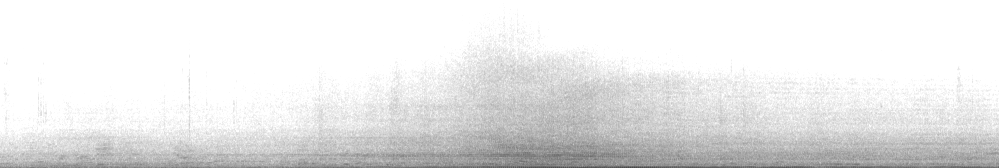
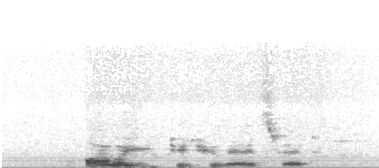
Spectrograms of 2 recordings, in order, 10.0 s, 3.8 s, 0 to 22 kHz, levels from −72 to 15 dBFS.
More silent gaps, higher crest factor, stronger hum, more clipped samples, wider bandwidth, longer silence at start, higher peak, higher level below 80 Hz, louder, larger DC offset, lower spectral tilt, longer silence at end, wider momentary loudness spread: neither; about the same, 18 dB vs 16 dB; neither; neither; second, 14.5 kHz vs 16.5 kHz; second, 0 s vs 0.85 s; about the same, -4 dBFS vs -4 dBFS; first, -30 dBFS vs -60 dBFS; second, -22 LUFS vs -18 LUFS; neither; about the same, -6 dB/octave vs -5.5 dB/octave; second, 0 s vs 0.7 s; first, 16 LU vs 13 LU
